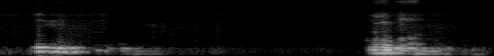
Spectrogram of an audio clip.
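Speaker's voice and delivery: put-on mild, soft, gentle, polite English accent. Retelling a scene where he reaches the gentleman at the front, in a gentle English voice. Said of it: "in a very gentle English voice".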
